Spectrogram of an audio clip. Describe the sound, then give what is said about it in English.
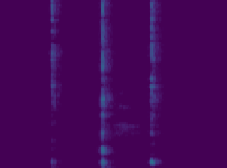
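A pack of Magic cards being cracked open: three crisp, crackling bursts of packaging separated by short silences, with a brief thin tearing note trailing the second burst. “that's the good cardboard crack”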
